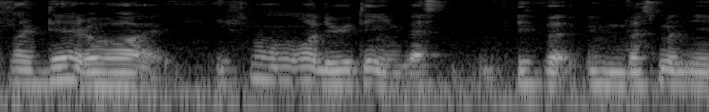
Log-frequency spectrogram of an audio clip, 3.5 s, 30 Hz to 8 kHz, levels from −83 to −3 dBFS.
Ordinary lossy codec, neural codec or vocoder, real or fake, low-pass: none; none; real; none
